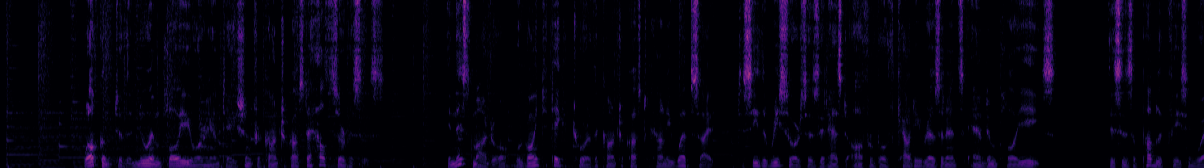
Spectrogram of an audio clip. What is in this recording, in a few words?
eLearning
